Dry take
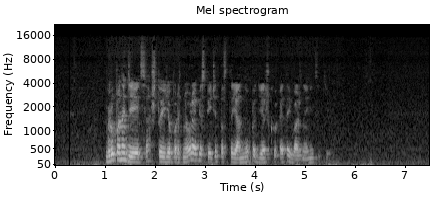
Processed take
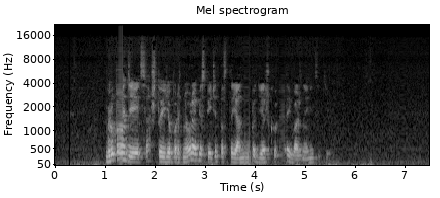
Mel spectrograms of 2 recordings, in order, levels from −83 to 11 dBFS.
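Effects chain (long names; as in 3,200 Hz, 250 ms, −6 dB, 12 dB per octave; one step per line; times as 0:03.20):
0:01.11–0:01.99: low-shelf EQ 210 Hz −10.5 dB
buffer that repeats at 0:01.23/0:03.76/0:04.47/0:06.89, samples 1,024, times 4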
